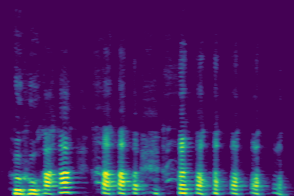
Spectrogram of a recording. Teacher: Belgians do not tend to make this harsh G sound. It's a lot closer to an H in their dialect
